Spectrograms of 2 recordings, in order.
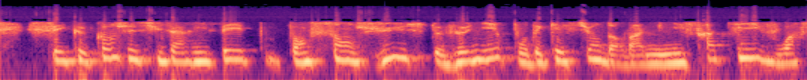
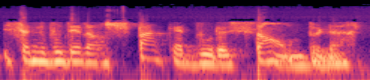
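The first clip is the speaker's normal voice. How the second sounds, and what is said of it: Put-on foreign accent in French. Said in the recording (French): “elle parlait un très bon français, vous savez, avec l'accent à la Elvire Popesco ... avec l'accent que je vais essayer de restituer”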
